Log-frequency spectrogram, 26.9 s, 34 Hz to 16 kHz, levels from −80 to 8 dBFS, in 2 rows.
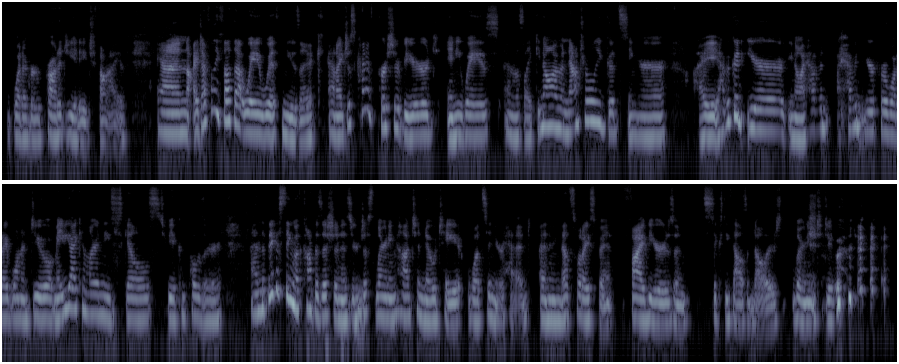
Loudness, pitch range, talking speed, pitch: -38 LUFS, 150-180 Hz, 205 wpm, 155 Hz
